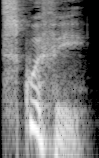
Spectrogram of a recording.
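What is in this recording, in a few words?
"squiffy", British English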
